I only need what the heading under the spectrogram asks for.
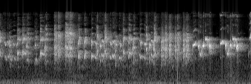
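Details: Iraqi bulbuls in song: dense scratchy chatter with overlapping squawky notes, followed by brighter looping whistles toward the end.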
